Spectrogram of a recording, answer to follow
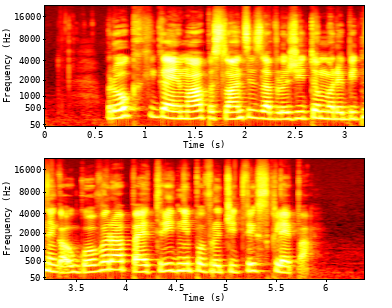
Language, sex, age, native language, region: Slovenian, female, 18-29, Slovenian, Drava region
